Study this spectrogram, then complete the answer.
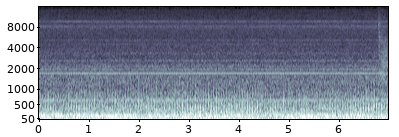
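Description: A helicopter flies the Grand Canyon Green 1 tour route in Microsoft Flight Simulator 2024, its rotor and turbine making a loud, steady cockpit drone with a constant hum and no speech.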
